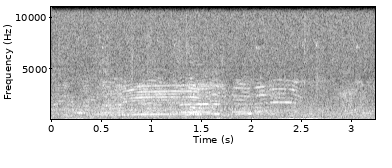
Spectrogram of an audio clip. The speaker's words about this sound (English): Now the crowd mic's picking up some wind.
